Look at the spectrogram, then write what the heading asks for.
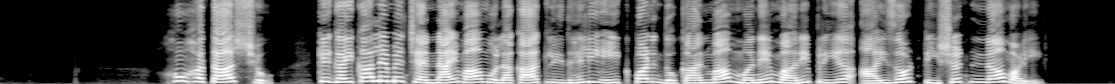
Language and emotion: Gujarati, sad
